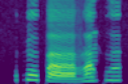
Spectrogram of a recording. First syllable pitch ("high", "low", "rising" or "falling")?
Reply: high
